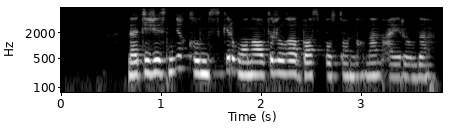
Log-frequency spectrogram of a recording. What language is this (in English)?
Kazakh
